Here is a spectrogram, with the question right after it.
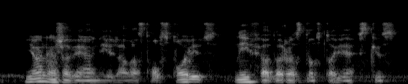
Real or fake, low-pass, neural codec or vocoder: fake; 7.2 kHz; codec, 16 kHz, 8 kbps, FunCodec, trained on LibriTTS, 25 frames a second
